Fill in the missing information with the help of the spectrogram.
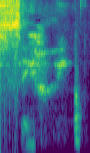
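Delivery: whispered, soft reassurance. Real, not acted. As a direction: hush it kindly to a shy fan. Reassuring a shy fan.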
